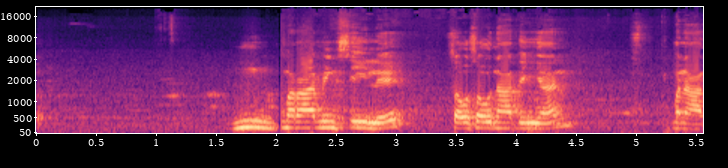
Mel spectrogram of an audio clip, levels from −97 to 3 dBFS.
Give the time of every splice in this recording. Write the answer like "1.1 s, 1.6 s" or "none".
2.0 s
